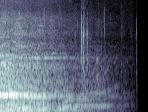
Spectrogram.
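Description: Busy outdoor crowd sound with a steady held tone in it, fading out to dead silence over the second half: an edit fade between scenes.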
